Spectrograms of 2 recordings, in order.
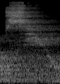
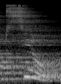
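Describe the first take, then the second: First: It is said as a hushing sound for quiet. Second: It is said as a call to get attention. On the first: Someone is being asked to be quiet. "Estou pedindo silêncio" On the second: Someone is being called over. "É um chamamento, eu estou chamando alguém"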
